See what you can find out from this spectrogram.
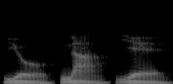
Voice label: "yonaye", concat syllables; Affixing experiment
